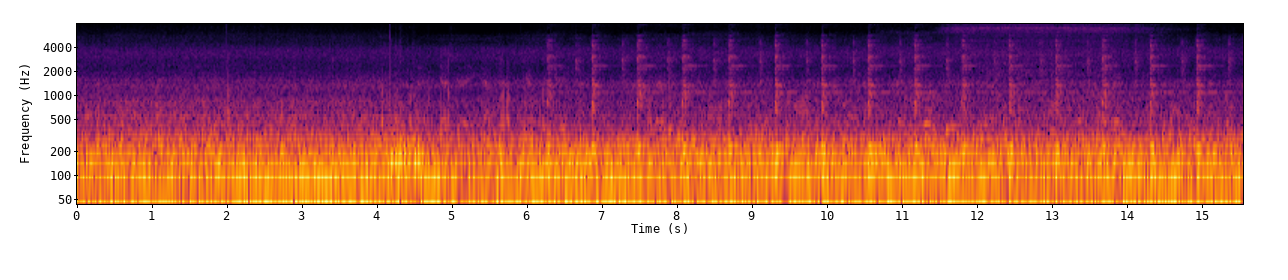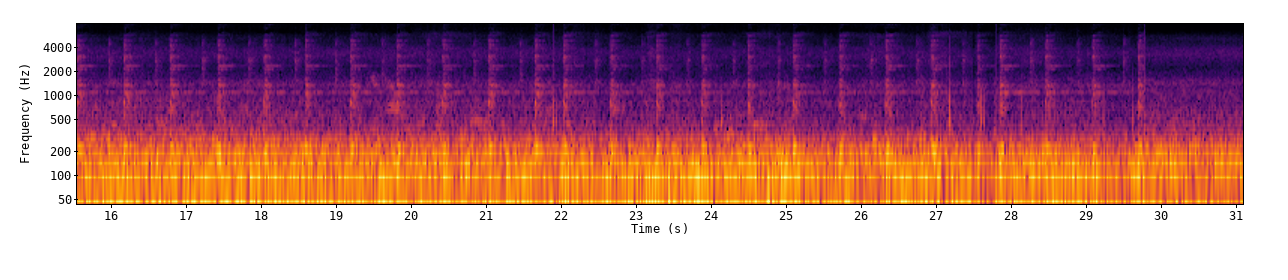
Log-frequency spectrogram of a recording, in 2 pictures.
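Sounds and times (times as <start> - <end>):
train rumbling along track: 0.0 - 31.0
wheels clicking over rail joints: 5.8 - 29.8.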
